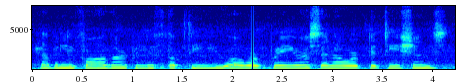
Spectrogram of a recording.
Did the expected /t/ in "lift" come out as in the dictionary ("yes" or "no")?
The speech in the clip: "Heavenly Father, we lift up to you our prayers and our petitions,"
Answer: yes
